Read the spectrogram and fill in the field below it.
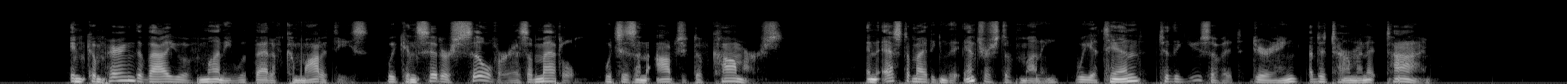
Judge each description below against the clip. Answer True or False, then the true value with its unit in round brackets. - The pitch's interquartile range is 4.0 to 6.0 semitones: True (5.1 semitones)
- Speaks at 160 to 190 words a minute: False (150 wpm)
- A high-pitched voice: False (110 Hz)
